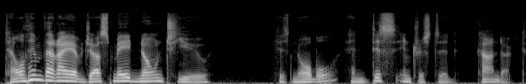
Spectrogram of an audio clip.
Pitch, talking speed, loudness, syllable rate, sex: 130 Hz, 170 wpm, -19 LUFS, 4.8 syllables/s, male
